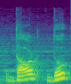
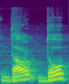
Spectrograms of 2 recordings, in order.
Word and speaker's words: دوڑ دوپ: نئے عہد نامے میں۔ اس کا درست تلفظ دوڑ دھوپ نہیں بلکہ دوڑ دوپ ہے۔ دوپ ہندی زبان کا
